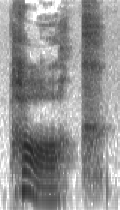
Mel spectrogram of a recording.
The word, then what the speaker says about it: park: Another one is park, park. I don't pronounce the R again because the word ends with a K.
